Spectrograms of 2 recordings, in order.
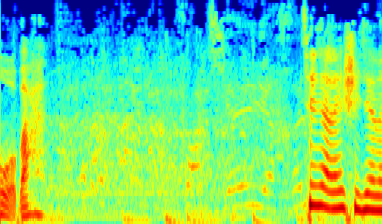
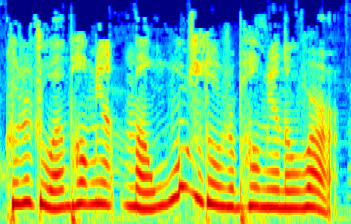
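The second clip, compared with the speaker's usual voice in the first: higher-pitched mock complaint; pouty wife; 4 semitones higher than usual. Wife objects to husband's cooking offer, pouty. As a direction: play a fussy wife finding fault.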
